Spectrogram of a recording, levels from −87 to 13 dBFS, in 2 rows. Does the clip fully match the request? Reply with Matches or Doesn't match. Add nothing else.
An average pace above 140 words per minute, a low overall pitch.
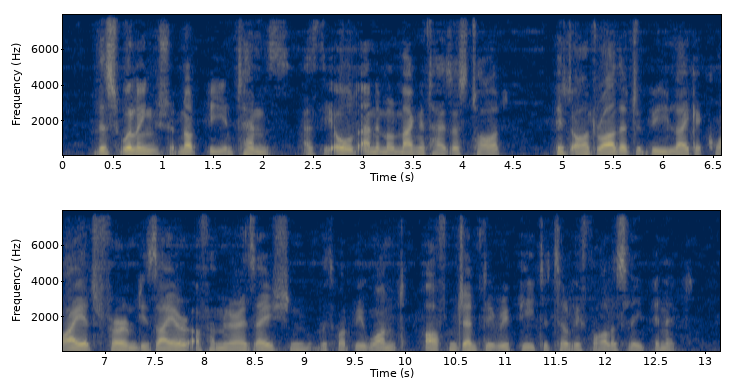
Matches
